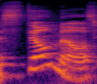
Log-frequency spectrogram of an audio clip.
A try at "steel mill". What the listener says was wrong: she meant to say steel mill, not still mill. Steel mill. You said still.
